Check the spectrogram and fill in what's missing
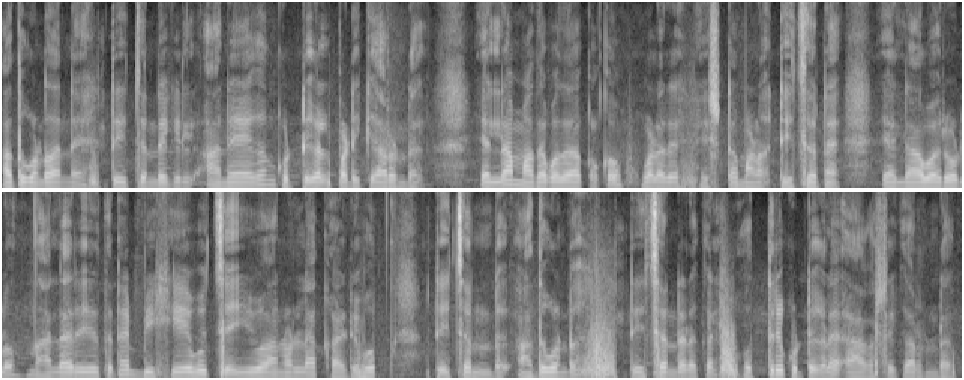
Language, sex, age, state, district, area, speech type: Malayalam, female, 45-60, Kerala, Pathanamthitta, rural, spontaneous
